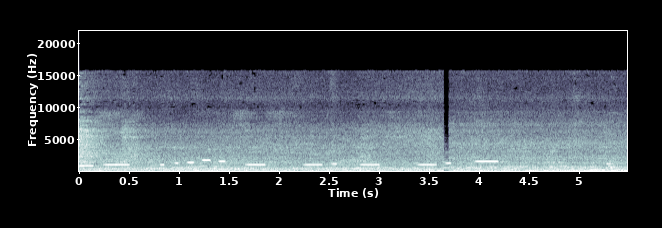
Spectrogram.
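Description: Background music: a light melody of short, clean notes at changing pitches, over a steady wash of surf and wind noise. The sound drops out for an instant about three and a half seconds in.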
